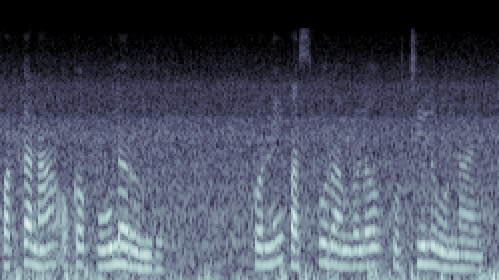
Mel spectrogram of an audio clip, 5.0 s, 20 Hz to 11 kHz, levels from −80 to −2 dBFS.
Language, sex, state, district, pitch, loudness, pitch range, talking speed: Telugu, female, Telangana, Mahabubabad, 200 Hz, -17 LUFS, 185-215 Hz, 110 wpm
